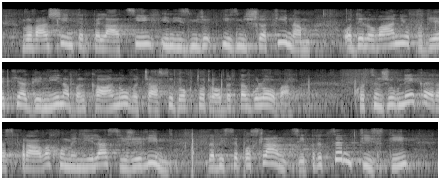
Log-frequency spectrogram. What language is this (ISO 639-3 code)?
slv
